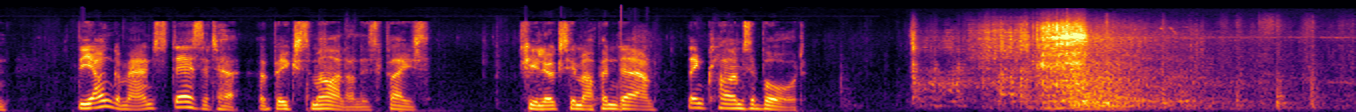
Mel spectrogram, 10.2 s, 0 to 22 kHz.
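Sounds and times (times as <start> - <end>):
speech: 0.0 - 3.3, 3.9 - 6.1
brown truck engine starting in a parking lot: 6.8 - 10.1.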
